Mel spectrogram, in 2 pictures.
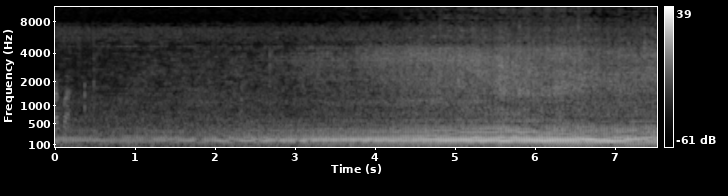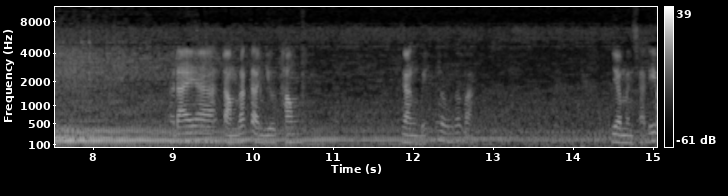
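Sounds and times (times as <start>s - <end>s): motorbike engine passing: 0.0s - 15.0s.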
